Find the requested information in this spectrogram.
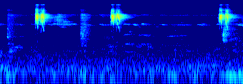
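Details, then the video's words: A sogon bird calls a rival with crecet cerecet notes: three rasping high double bursts over about three seconds, with faint softer chatter between them. "burung sogon bunyi crecet cerecet!!sogon manggil lawan!!"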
